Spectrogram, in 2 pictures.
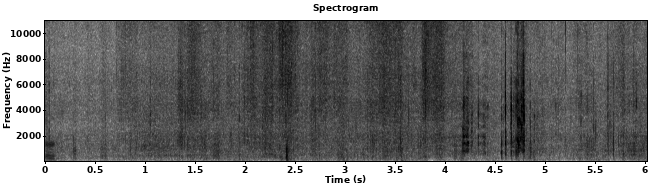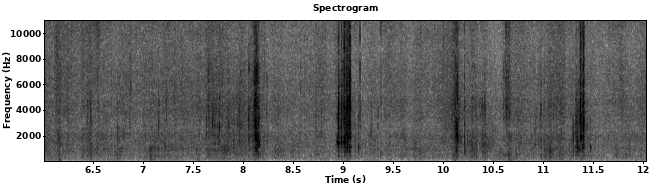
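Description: Footsteps through dry grass and brush, a steady rustling broken by a few irregular sharper crunches.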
